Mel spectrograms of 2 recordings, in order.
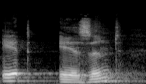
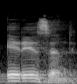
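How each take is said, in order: First: Said slowly, the t is a clear t. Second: Said fast, the t becomes a soft flap. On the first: "falando pausadamente" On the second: "dito em velocidade, se fala ere"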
